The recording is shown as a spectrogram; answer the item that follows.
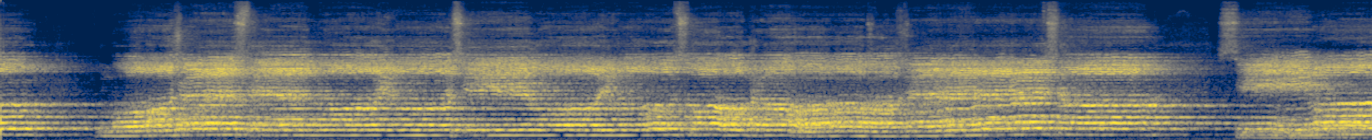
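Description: Male choir singing Russian Orthodox sacred chant unaccompanied, the basses holding a low sustained note beneath the upper voices. One phrase closes about a second in and a new one begins; another closes and restarts near the end.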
